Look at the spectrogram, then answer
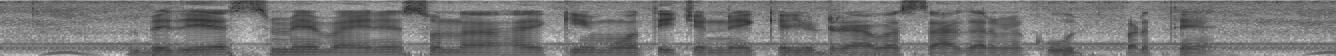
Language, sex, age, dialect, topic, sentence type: Hindi, male, 18-24, Kanauji Braj Bhasha, agriculture, statement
